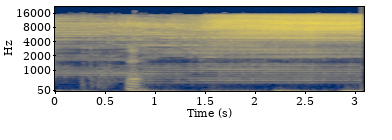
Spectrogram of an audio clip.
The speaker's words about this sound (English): That's a car engine. There you go, it's skipped. Brakes. It's gone down a gear.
